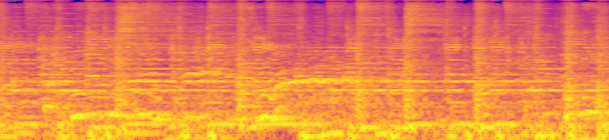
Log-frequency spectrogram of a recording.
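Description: A live rock band plays: electric guitars and a drum kit keep a steady beat under a woman's singing, with one long held, wavering sung note in the middle.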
